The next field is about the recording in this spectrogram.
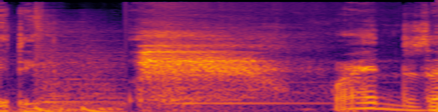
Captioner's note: exhales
